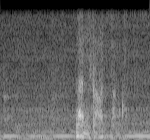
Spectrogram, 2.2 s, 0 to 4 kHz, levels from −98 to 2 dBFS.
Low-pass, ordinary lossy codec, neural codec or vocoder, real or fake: 3.6 kHz; none; autoencoder, 48 kHz, 32 numbers a frame, DAC-VAE, trained on Japanese speech; fake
